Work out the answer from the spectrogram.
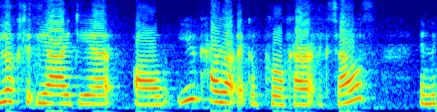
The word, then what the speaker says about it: eukaryotic: those will be clustered eukaryotic cells because they contain a nucleus and a helpful way of remembering that is think the start of the word eukaryotic is pronounced like you and think you are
